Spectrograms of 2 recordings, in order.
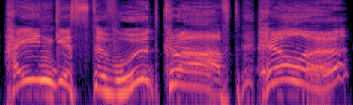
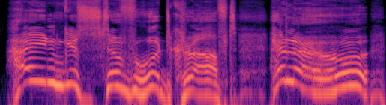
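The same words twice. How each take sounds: First: It is said in a new, different voice. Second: It is said in the character's usual voice.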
